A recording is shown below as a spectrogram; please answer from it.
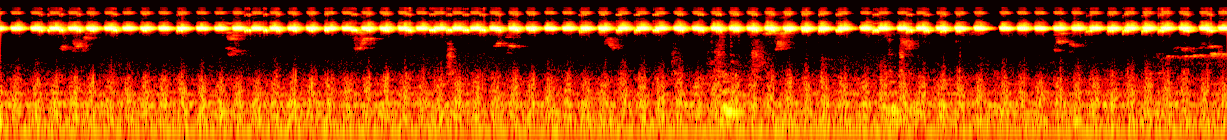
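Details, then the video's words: Cricket sound meant as material for songbird training: continuous shrill chirping in quick pulses roughly twice a second, steady and loud, with occasional faint bird chips in the background. "Suara Jangkrik asli"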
